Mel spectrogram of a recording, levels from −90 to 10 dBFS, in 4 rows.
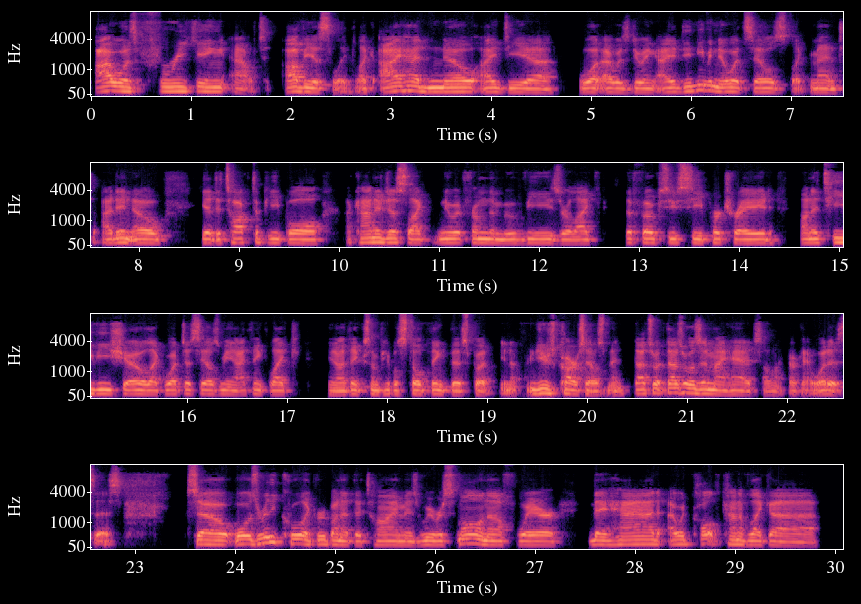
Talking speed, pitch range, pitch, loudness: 230 wpm, 105-125 Hz, 110 Hz, -19 LUFS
